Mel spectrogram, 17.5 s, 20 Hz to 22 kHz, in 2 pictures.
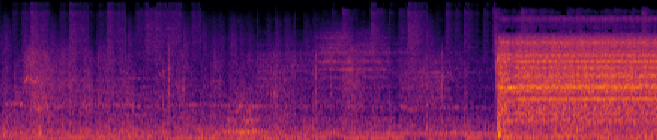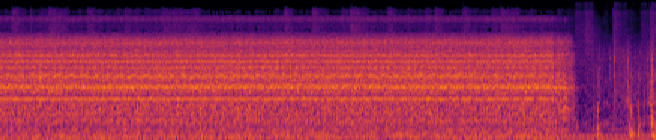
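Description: A 1986 Johnson 90hp SPL outboard motor, set up in a yard, cranks over and catches at about the six-second mark, then runs with a loud, steady, buzzing idle for about ten seconds before cutting out. Quieter mechanical noises come before it starts.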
